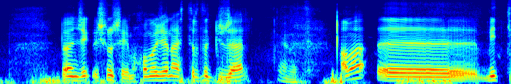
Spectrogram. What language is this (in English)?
Turkish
